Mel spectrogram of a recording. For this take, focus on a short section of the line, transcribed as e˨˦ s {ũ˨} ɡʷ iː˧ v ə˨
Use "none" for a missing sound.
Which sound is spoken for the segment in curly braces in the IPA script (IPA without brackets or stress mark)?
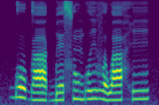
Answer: ũ˧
